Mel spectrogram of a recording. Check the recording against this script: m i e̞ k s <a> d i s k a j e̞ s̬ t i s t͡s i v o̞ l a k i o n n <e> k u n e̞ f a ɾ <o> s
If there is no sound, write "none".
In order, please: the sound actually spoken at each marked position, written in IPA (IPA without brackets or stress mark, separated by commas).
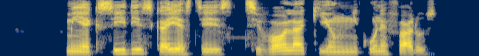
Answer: i, i, u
